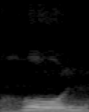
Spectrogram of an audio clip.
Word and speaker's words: whole: अब W के बाद इसमें H लेटर है, और जब अगर किसी वर्ड में W के बाद H होता है तो हमारा उसमें W साइलेंट हो जाता है, तो इसको हम पढ़ेंगे होल।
